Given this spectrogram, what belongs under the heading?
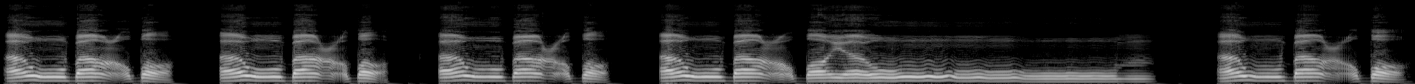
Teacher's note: ba' huruf ain jangan tahan, ba' tawassut. Suara yang tak tertahan, suara yang tak terlepas.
